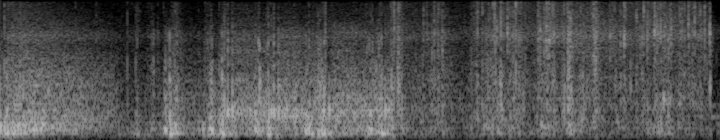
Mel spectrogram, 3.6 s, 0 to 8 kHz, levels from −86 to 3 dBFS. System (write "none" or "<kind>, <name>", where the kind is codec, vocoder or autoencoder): none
